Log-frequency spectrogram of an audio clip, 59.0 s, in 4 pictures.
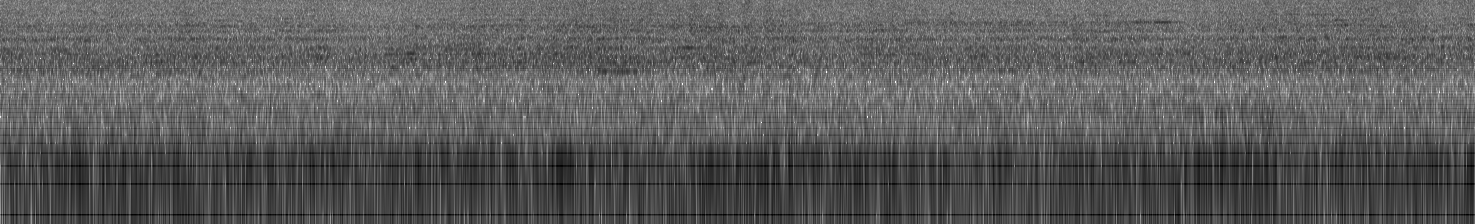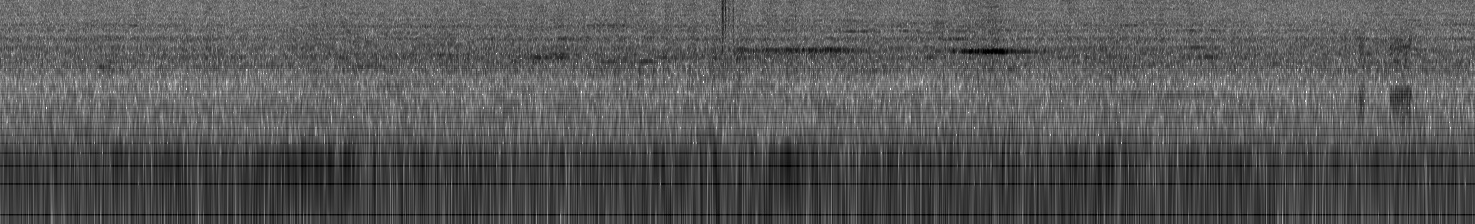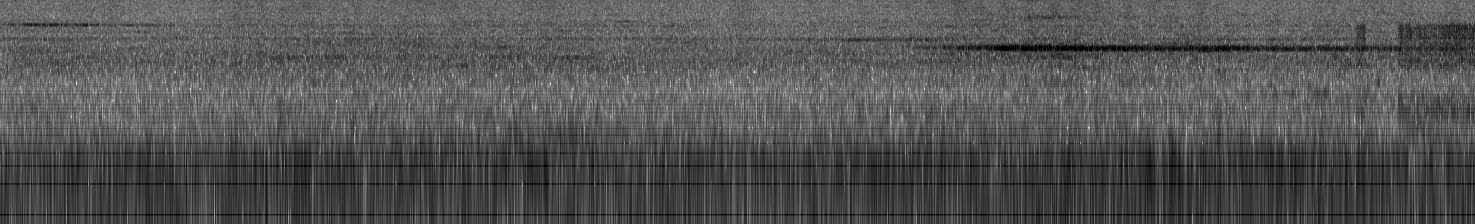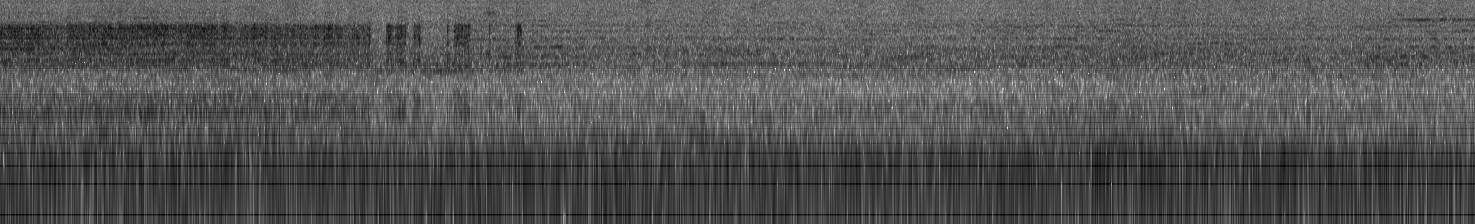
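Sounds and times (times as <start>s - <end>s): high wheel squeals: 22.1s - 27.1s, 29.5s - 31.3s, 37.9s - 49.9s.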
